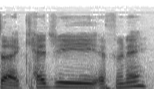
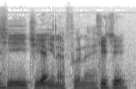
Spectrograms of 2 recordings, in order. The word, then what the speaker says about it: Keiji Inafune: So the creator of Mega Man, it's Keiji Ifune. Is that how you say his name? Keiji Inafune.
